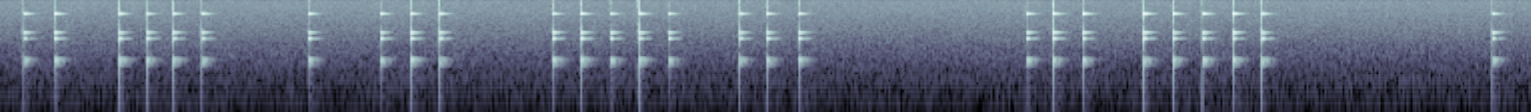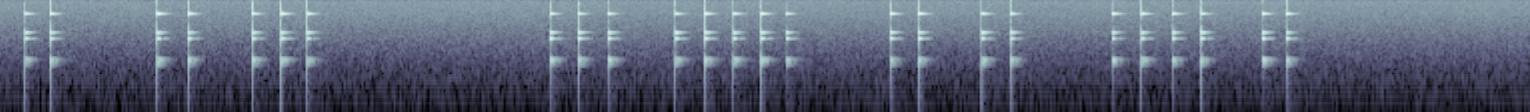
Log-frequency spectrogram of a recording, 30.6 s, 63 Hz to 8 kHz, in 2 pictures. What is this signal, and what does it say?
Tap code, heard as taps on a metal pipe, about 4 knocks a second. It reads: ICX P BH PGR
